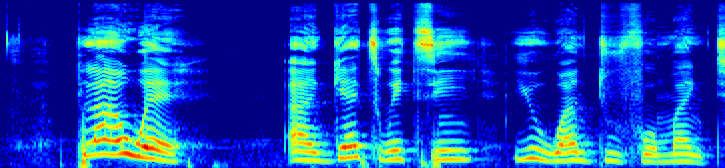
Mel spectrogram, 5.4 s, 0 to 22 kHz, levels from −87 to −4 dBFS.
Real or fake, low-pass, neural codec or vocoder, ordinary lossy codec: real; none; none; none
